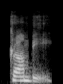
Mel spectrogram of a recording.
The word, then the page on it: crumby: Indian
